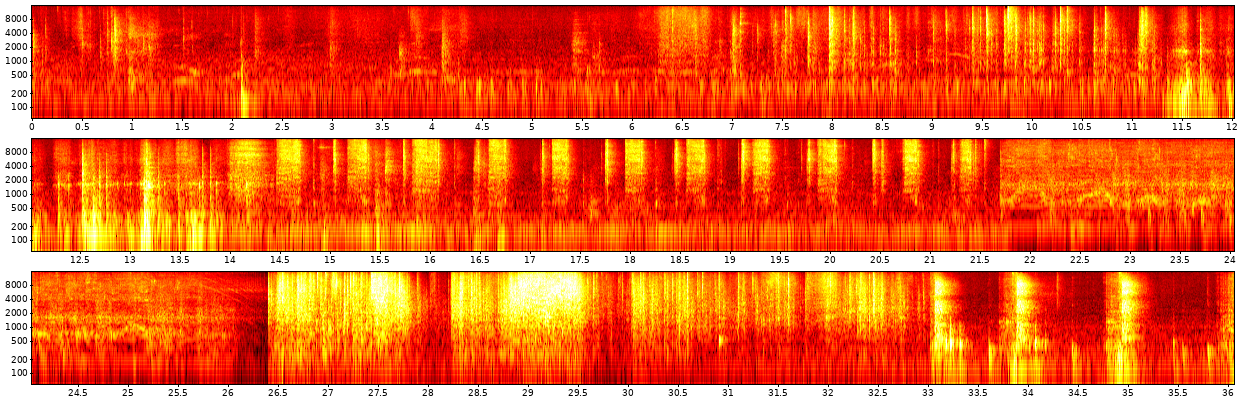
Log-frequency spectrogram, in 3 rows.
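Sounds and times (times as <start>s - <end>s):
hand blender humming: 21.7s - 26.3s.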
